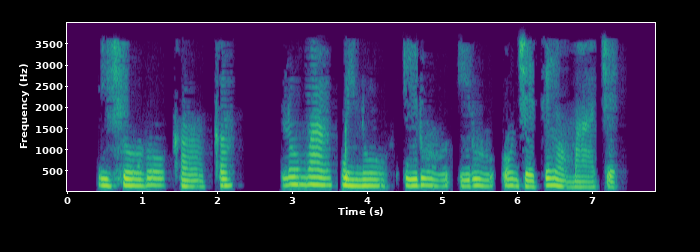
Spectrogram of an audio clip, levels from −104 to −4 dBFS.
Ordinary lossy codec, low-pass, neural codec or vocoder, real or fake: AAC, 16 kbps; 3.6 kHz; vocoder, 22.05 kHz, 80 mel bands, WaveNeXt; fake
